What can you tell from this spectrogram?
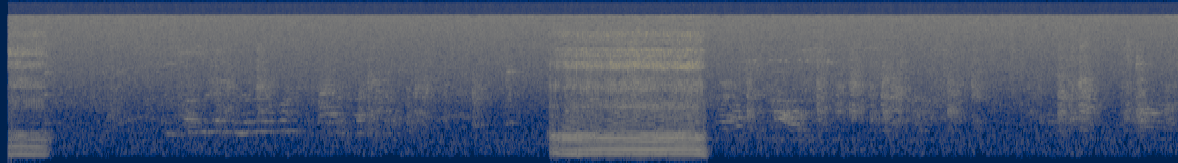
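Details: Sleeping French Bulldog kept as a family pet, snoring very loudly indoors: one long harmonic snore near the start and a louder, buzzy snore lasting about one and a half seconds mid-recording, quiet room noise between.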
